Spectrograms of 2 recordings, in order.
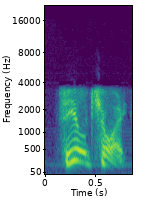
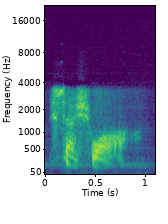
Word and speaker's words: Seulchoix: Seulchoix. – And that is, thank you for playing. It's actually pronounced Sechoix.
